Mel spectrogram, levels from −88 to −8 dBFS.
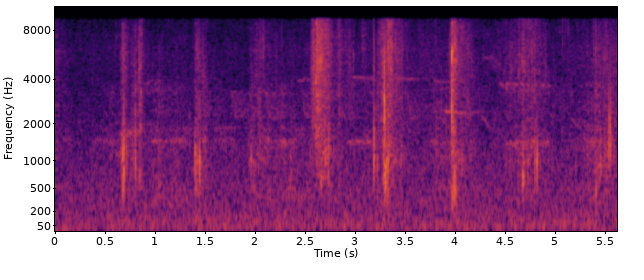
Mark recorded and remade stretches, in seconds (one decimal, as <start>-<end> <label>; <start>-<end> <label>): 0.0-0.6 remade; 0.6-5.6 recorded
